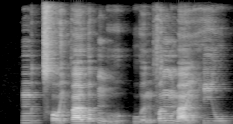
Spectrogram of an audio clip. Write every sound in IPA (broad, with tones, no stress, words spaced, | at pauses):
mɵ˥t̚t͡sʰɔː˨˩j paː˧wɐ˥p̚ ŋuː˨˥ | wɵ˨˩nfɐ˥ŋ maː˨˧jhiː˥w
